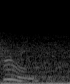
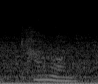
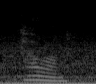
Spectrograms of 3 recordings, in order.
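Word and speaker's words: Charon: is a little off the name you heard wasn't Karen it was c h a r o n as in karon the Fairman of the Dead karon who in exchange for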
